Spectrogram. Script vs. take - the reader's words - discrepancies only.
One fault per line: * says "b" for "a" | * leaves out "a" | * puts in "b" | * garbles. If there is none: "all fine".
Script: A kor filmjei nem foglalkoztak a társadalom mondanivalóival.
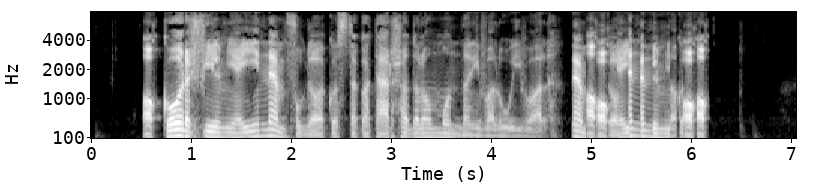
* garbles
